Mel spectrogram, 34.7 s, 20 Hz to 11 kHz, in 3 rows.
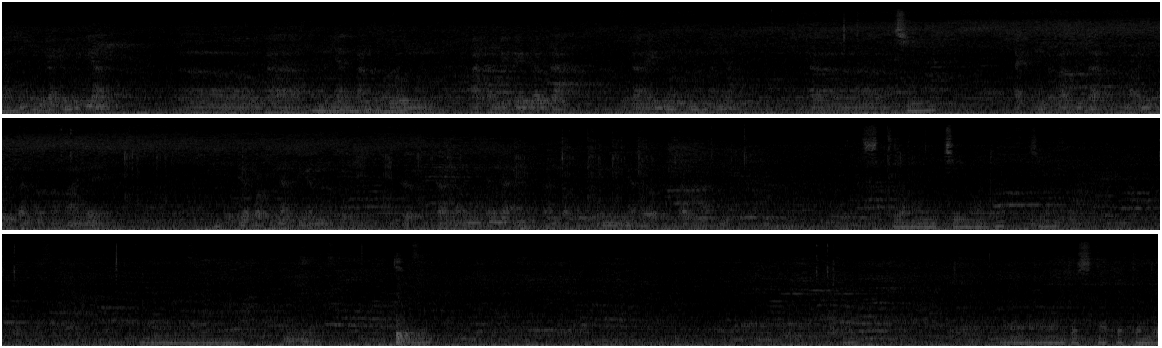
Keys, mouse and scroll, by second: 1.3 g, 9.5 g, 12.9-16.0 middle drag, 16.7-17.8 middle drag, 18.0-19.0 middle drag, 19.4 middle click, 21.6 g, 27.0 g.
